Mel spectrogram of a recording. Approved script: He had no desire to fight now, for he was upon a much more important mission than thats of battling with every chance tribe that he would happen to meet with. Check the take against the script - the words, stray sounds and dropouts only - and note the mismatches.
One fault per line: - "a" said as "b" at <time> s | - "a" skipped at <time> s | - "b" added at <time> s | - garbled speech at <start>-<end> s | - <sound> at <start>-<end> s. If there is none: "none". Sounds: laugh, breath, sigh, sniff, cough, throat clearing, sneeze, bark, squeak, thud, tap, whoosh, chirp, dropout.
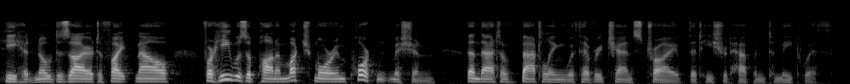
- "thats" said as "that" at 4.8 s
- "would" said as "should" at 7.1 s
